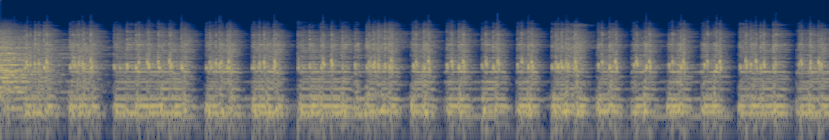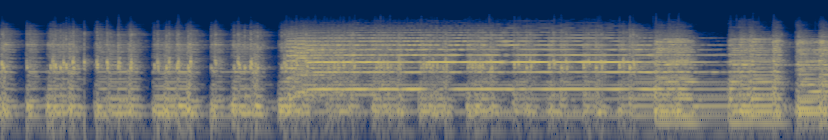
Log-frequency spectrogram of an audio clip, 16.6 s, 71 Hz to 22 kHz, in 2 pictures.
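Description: Instrumental introduction of a 1990s Bollywood film song: rapid, choppy staccato chords on plucked strings, then long held notes from about eleven seconds in.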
